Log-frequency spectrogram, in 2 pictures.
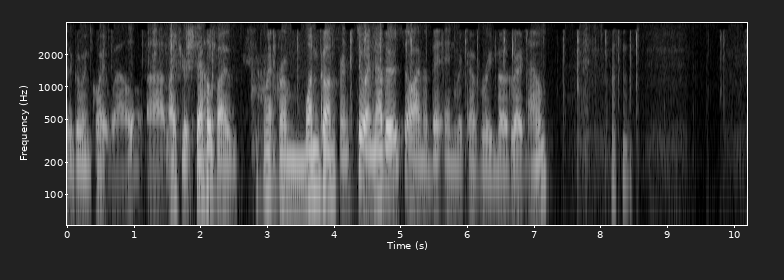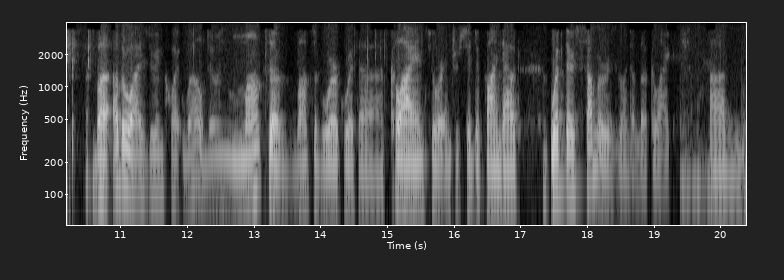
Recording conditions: phone line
